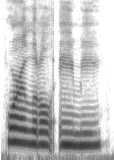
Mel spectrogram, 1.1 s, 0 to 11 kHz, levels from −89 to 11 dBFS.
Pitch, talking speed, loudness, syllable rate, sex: 225 Hz, 155 wpm, -17 LUFS, 5.3 syllables/s, female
